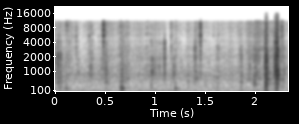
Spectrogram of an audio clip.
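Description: Camera handling noise: soft, irregular clicks and knocks, a few a second, with no music playing.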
